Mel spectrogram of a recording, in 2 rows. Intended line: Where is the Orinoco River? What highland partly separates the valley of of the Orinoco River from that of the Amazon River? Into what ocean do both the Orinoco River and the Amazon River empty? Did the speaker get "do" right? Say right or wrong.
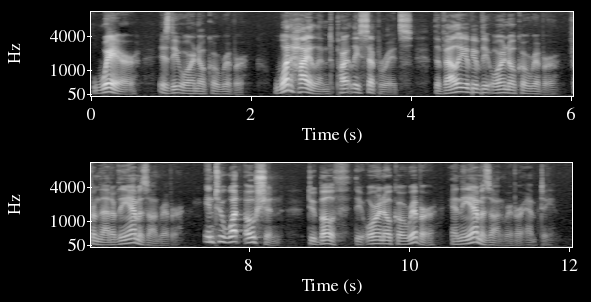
right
